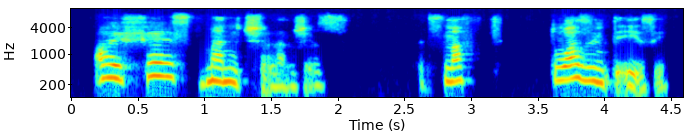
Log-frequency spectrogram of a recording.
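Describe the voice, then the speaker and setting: Dark and mellow in tone, a woman's high voice moves at a moderate pace with ordinary pitch variation. The sound is dry and close, without any echo. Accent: Arabic. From Israel, Akko. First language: Arabic. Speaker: academic and club president. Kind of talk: personal talk to an online meeting. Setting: video call.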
